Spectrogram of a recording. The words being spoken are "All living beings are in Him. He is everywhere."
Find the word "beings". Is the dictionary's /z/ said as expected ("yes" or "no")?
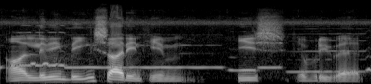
no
